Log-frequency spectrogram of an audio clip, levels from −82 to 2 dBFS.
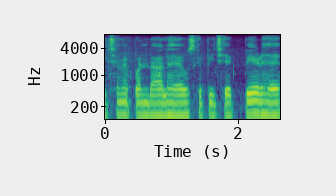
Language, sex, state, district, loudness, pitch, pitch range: Hindi, male, Jharkhand, Garhwa, -14 LUFS, 125 Hz, 120-125 Hz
